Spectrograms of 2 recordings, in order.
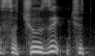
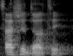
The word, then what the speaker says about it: Sacerdoti: נמצא איתנו כאן הכתב או העיתונאי העצמאי, קומנטייטר באנגלית, סצ'ודי. I told you I'll mispronounce it. זה בסדר, זה Sacerdoti. Sacerdoti, okay. לא חשוב.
